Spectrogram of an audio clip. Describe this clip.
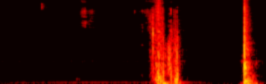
Me peeling a sticky note and putting it on my table. Recorded and edited in Audacity.
Bizinga
postit, postit-note, audacity, Sticky-note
